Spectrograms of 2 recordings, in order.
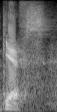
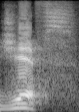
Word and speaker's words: GIF: and you guys I like the addition of gifts within the conversation nice or should I say gifs which is a pair of the proper way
